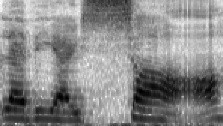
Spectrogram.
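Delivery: Leviosa with stressed, dragged-out final sa.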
